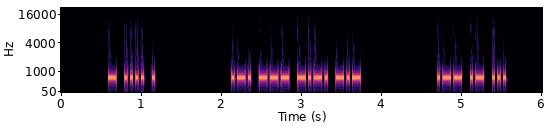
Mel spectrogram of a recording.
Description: Morse code, heard as a keyed tone, about 34 wpm, 700 Hz. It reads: THE ROCK WAS
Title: 4x Word-Spacing - Sentences from Top 400 Words - 35wpm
